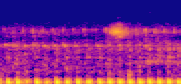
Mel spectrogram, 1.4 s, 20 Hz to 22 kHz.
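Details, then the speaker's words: 2015 Hammerhead GTS 150 after restoration: slow, lumpy single-cylinder putting at about twelve beats a second, sagging as if about to stall; idle set too low. "idle down pretty low like sounds like it wants to stop"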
